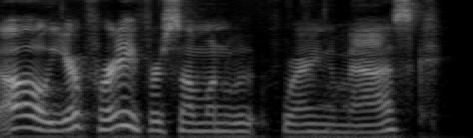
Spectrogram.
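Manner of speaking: put-on condescending voice. Acting out how someone might talk condescendingly: imitating a condescending remark. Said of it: "use certain phrases and whatnot condescendingly".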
